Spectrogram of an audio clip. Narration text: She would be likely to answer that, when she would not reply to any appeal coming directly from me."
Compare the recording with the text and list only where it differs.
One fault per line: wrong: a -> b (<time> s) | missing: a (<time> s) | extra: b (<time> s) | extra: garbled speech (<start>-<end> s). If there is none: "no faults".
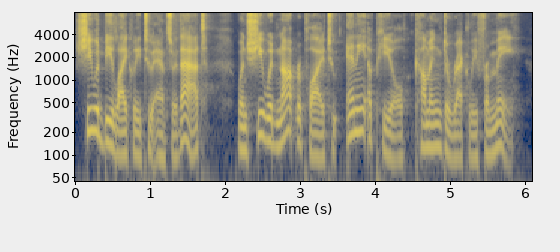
no faults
